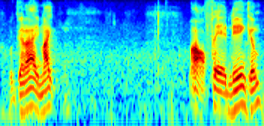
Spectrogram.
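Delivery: low, broad put-on Australian accent; mock Australian accent. Greeting a mate after the accent remark, low mock Australian accent. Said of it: "that accent is outrageously big".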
